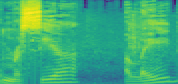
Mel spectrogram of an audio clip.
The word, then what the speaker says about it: Mircea Eliade: The author's name is, I think I'm pronouncing this correctly, Mircea Eliade.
